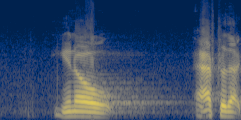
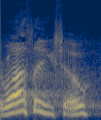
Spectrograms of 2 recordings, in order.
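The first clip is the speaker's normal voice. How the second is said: high, choked-up answer; tearful high answer; banker's reply; 11 semitones higher than usual. Retold or imitated.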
